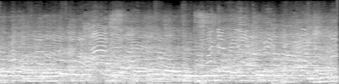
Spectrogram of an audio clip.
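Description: Many people chattering at once over music, with no single voice standing out.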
